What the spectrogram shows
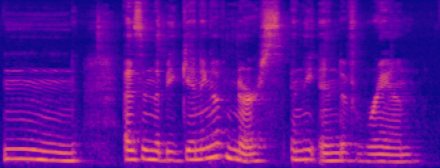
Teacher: N is a voiced alveolar nasal consonant.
